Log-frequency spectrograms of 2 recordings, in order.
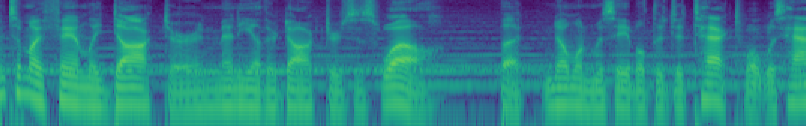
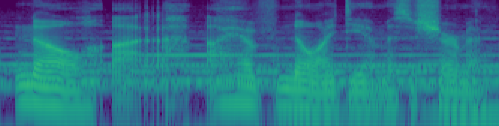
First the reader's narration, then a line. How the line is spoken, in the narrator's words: said in a feeble voice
